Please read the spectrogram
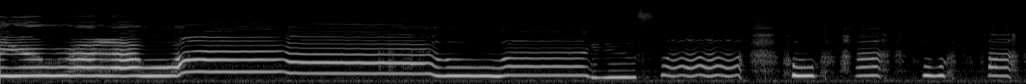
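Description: A wordless singing voice holding long, steady notes, stepping up and then back down in pitch. About seven seconds in it gives a short wavering note, then breaks into a run of short clipped notes.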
